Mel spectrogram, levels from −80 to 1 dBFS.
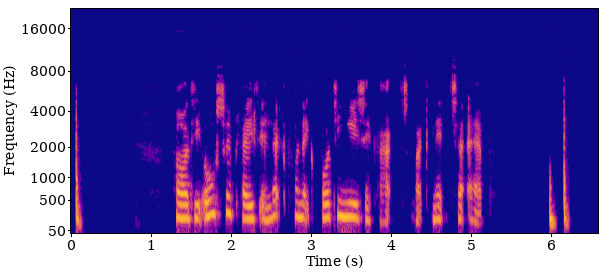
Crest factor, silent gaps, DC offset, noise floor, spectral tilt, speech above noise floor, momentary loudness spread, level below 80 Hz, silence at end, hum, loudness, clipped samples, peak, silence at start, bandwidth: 18 dB; none; under 0.1%; -87 dBFS; -5.5 dB/octave; 69 dB; 11 LU; -58 dBFS; 0.35 s; none; -19 LUFS; under 0.1%; -2 dBFS; 0.05 s; 7.8 kHz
